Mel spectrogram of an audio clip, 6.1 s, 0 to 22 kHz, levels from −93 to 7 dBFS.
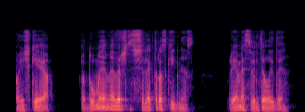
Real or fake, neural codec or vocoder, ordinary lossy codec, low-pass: real; none; MP3, 96 kbps; 7.2 kHz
